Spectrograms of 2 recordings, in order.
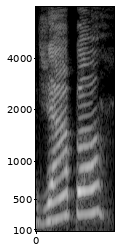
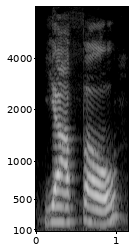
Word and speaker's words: Joppa: And he went down to, it looks like Joppa, but it's correctly pronounced Yafo, and that means beautiful.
